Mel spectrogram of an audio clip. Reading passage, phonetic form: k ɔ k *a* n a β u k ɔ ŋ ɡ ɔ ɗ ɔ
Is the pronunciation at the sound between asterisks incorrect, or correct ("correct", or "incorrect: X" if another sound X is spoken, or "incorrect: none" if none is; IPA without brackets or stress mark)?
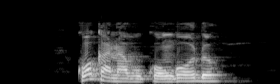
correct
